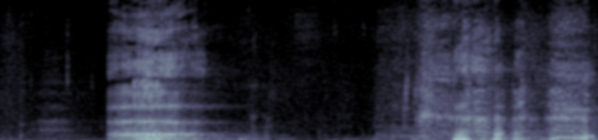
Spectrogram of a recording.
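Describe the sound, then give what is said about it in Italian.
A loud, throaty burp, followed after a short pause by a second, longer and rougher burst. “a me un rutto non fa ridere dalla quinta elementare, invece in queste situazioni... Ma un rutto alla radio è tutta un'altra cosa.”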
